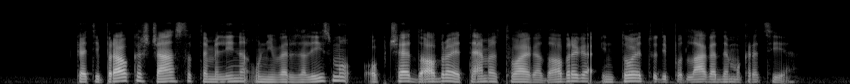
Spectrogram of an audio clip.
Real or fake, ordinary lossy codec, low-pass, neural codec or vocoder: fake; none; 7.2 kHz; vocoder, 22.05 kHz, 80 mel bands, WaveNeXt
